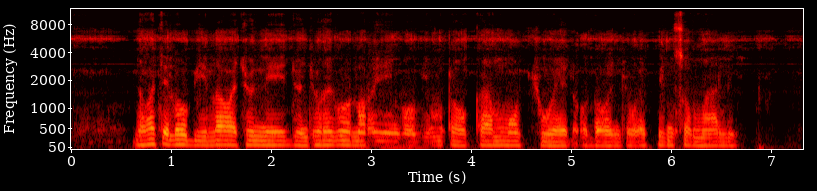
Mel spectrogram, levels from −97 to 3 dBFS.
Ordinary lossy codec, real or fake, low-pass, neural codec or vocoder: none; fake; none; codec, 24 kHz, 6 kbps, HILCodec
